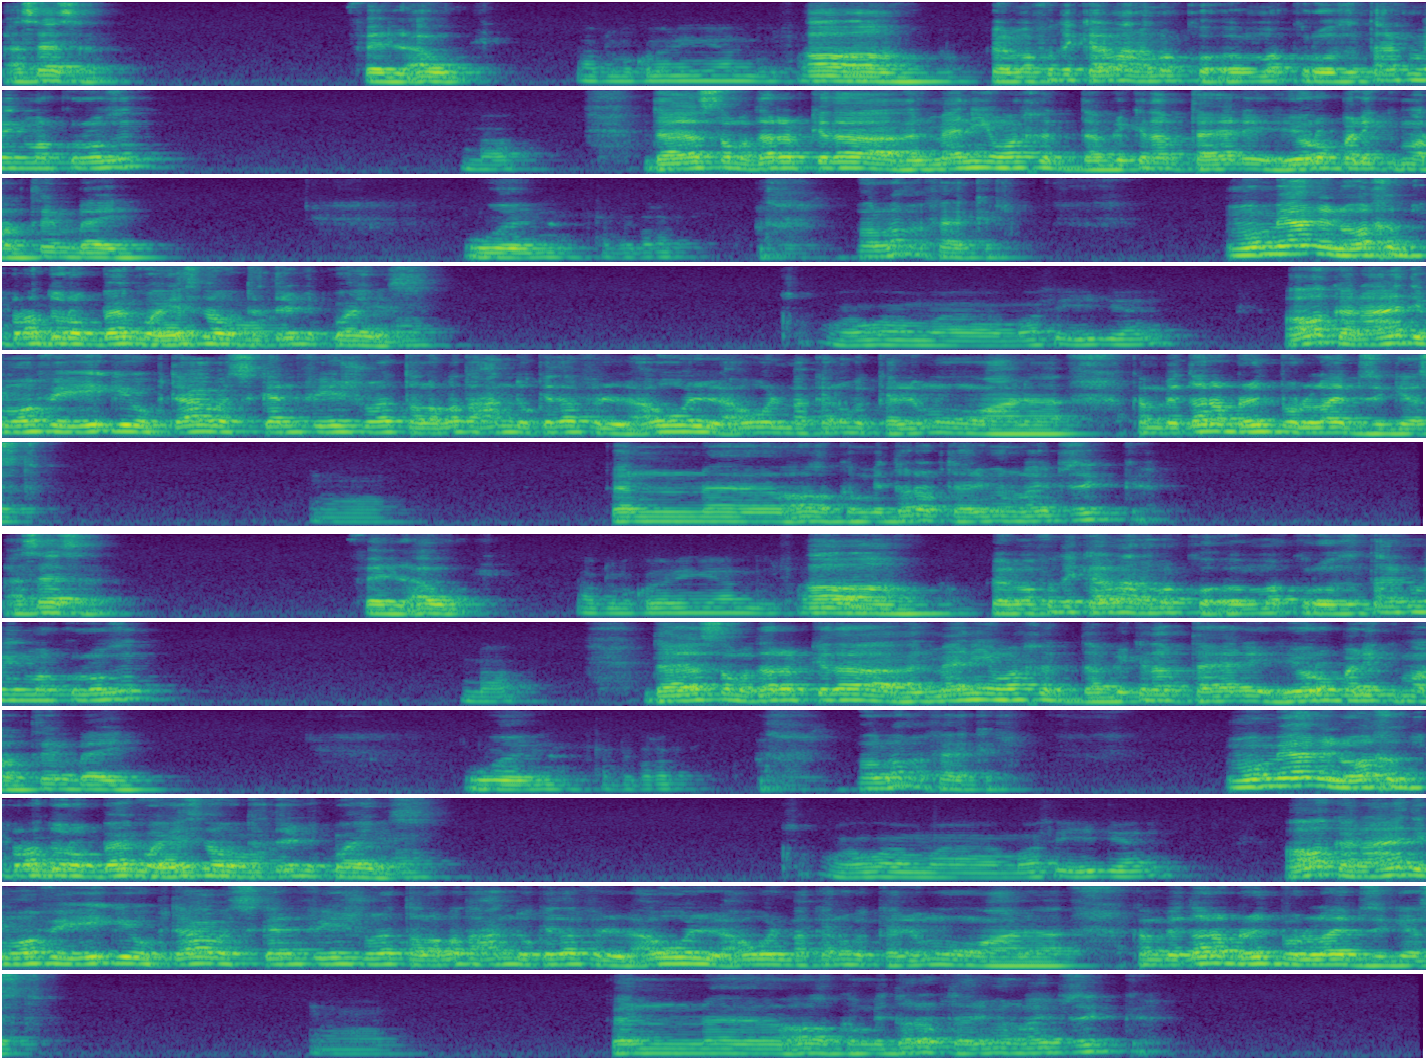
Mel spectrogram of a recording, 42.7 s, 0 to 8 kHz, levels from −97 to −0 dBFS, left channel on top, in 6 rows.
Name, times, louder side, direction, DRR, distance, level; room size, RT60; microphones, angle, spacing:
voice 1, 0.0-0.5 1.8-2.3 4.0-4.6 5.0-7.8 10.1-14.9 16.6-16.9 18.0-18.3 18.5-19.3 20.4-23.5 27.8-35.7 38.7-41.4, left 1 dB, 45° left, 3.5 m, -22 dB
voice 2, 2.9-4.3 9.4-9.7 16.7-17.6 18.2-18.3 21.1-23.5 25.4-27.2 37.1-37.6, right 1 dB, 50° right, 2.3 m, -33 dB
17.5 x 6.0 x 4.5 m
head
